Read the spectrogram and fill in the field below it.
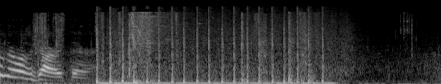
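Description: A machine gun fires a rapid burst of shots.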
